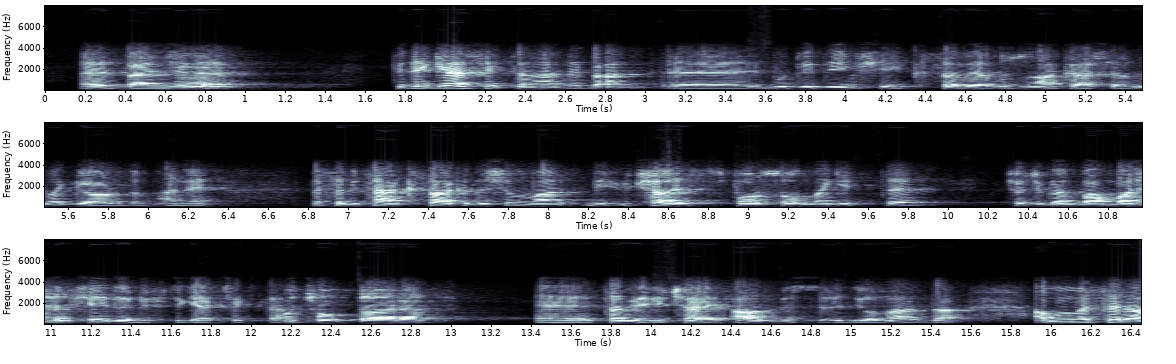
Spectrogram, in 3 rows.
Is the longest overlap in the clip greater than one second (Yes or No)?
No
